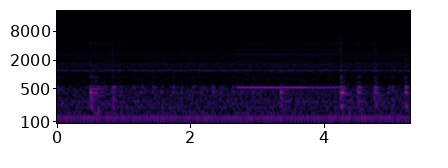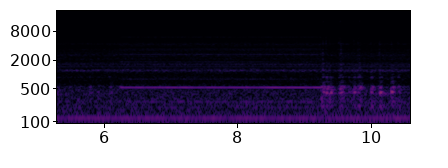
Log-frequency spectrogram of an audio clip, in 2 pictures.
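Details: WD Red Pro hard drive in a Synology DS918+ NAS: thin steady mid-pitch tone switching on and off over a low hum with scattered clicks; drive is beeping, cause unknown.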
